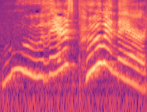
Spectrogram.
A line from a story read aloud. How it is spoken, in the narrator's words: he screamed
